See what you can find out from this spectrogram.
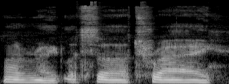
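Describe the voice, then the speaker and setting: A man giving a casual, low-key hands-on product demo, haltingly thinking aloud as he goes. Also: little pitch movement, darkish tone. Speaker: radio review video host. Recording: noisy, with radio static and stations. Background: radio playing shortwave and broadcast stations.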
